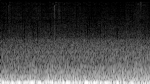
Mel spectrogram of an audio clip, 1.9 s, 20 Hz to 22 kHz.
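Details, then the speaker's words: 2005 Dodge Ram 1500 crew cab 4.7, which wouldn't rev over 2000 rpm for 7 years and 70,000 miles, on road test after repair: deep steady rumble pulling evenly under load, no misses or stumbles; accelerates normally now. "She accelerates normally now. Oh, awesome."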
